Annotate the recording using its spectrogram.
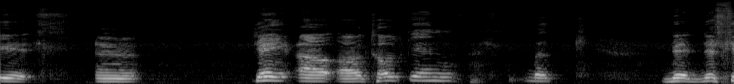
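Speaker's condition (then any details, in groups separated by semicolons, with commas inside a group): Cerebral palsy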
